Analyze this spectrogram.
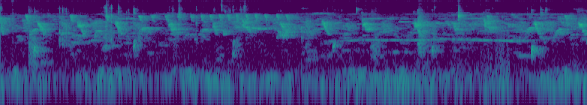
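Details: Morning birdsong from several birds at once: busy high chirps and twittering phrases overlap, one long even whistle runs through the middle, over a constant low hum.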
